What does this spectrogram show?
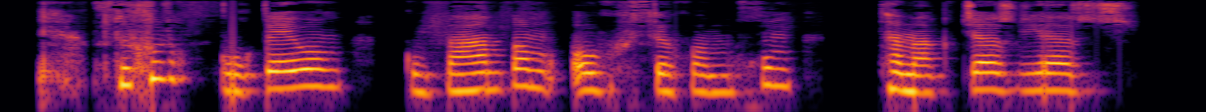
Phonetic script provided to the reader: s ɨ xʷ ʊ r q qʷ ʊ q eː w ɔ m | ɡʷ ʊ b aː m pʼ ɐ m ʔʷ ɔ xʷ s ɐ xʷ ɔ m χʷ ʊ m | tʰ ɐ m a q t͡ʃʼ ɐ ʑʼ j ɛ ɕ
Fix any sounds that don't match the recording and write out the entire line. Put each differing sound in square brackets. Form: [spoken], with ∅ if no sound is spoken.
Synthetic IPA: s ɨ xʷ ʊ r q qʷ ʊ q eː w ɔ m | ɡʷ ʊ b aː m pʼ ɐ m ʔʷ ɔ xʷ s ɐ xʷ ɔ m χʷ ʊ m | tʰ ɐ m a q t͡ʃʼ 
